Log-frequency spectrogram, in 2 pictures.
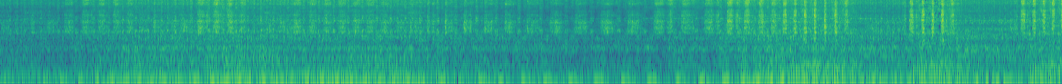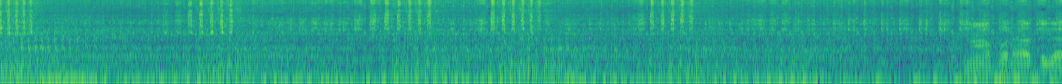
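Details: Yamaha Jupiter Z single-cylinder engine after rebuild, oil refilled and reaching block and head; fires up and settles into a steady, even putter with throttle blips, no knocking, very smooth compared with before.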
